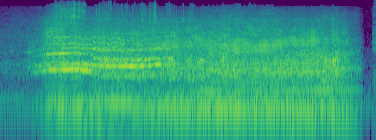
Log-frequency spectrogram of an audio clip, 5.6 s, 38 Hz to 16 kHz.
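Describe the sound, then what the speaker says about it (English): Cheap race cars at the Baskerville 1000 roaring past on the track, a loud engine pass that swells in and fades out with a whining tone over several seconds. "Drivers pushed themselves to the limit, with some coming unstuck, one car having a near miss on the home straight."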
